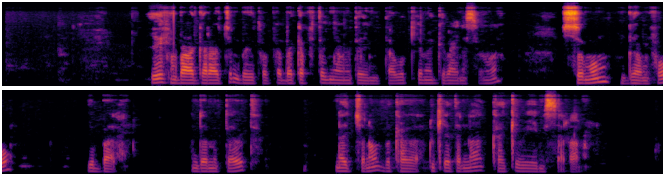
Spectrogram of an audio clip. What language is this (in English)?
Amharic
